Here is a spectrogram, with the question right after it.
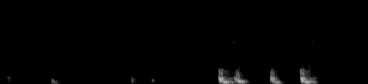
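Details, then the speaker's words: Third heart sound (S3 gallop): low, dull heart sounds with an extra soft beat just after the second sound, giving a galloping 'Ken-tuc-ky' rhythm. "so now if you hear it it's like kentucky it goes that way it's easy to remember that way so ken is the s1 part of it and taki is like s2 and s3 goes together so if you can say that when you are hearing that then it's probably s3"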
